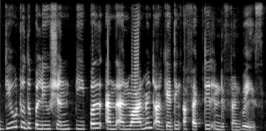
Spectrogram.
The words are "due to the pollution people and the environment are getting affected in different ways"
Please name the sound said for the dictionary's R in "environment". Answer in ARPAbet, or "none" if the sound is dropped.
none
